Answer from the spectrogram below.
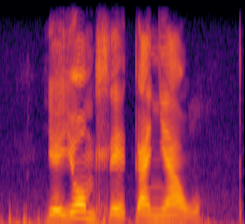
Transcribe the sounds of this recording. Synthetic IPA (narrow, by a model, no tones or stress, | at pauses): jɛjom̩ɬɛkʼaɲaːwɔ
